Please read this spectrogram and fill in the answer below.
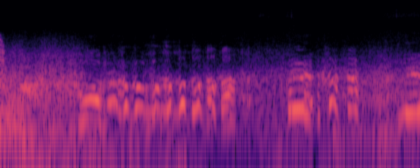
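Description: A splash as a rider plunges into the water at the bottom of a water slide, heard through a drenched action camera so the sound turns muffled right after. A voice follows in short bursts through most of the rest.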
